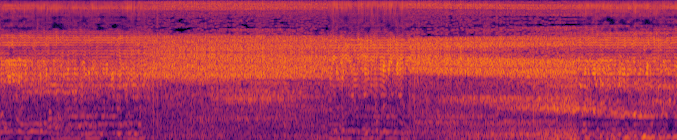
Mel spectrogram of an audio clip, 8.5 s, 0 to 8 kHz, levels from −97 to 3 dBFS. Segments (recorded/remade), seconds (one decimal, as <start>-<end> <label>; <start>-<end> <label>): 0.0-1.8 remade; 1.8-4.1 recorded; 4.1-5.1 remade; 5.1-7.2 recorded; 7.2-8.5 remade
